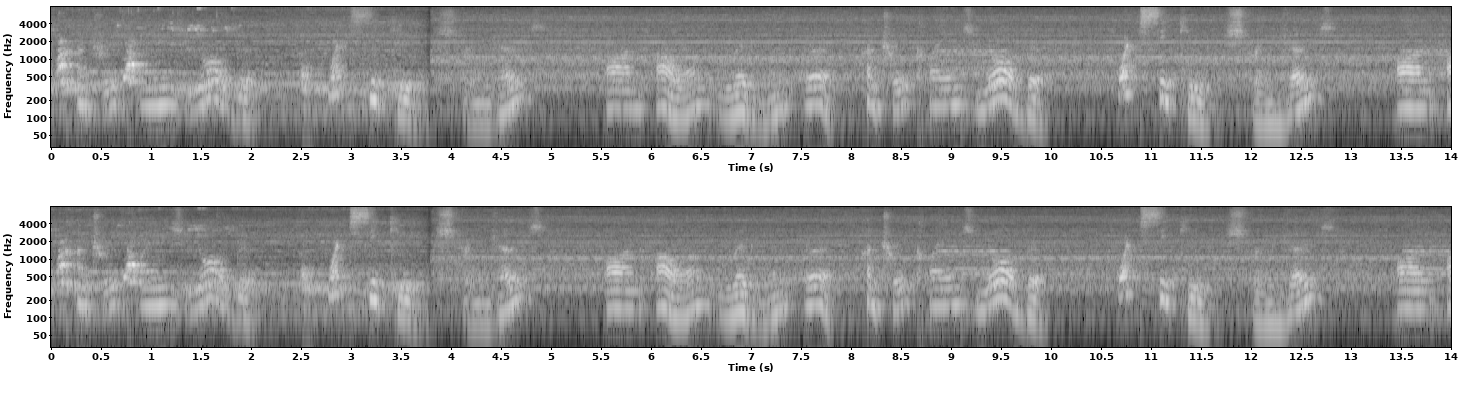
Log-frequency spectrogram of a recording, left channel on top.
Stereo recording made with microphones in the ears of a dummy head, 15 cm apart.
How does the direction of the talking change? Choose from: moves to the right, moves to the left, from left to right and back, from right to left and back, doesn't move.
moves to the left.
